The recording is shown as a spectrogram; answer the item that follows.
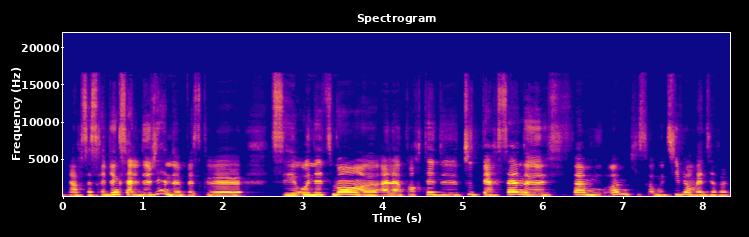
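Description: Her pitch fairly high and its variation ordinary, a woman is talking. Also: moderate pace. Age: 30s. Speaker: winegrower. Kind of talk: interview. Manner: halting.

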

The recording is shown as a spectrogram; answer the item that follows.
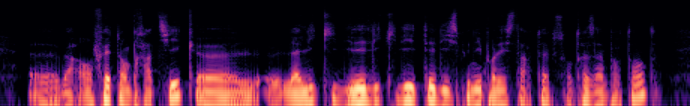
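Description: A man speaks at a fairly quick pace in a fairly low, dark, mellow voice that is somewhat breathy, with ordinary pitch variation. The sound is dry and close with no echo, on a very clean recording with a silent background. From Paris region, France. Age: 50s. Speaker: tech consultant and author. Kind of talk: interview conversation.

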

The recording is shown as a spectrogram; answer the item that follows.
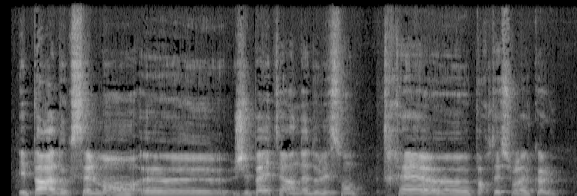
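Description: Amid noticeable background noise and audible room echo, a man of medium pitch speaks with lively intonation. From Charente-Maritime, western France. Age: 30s. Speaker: recovering alcoholic, creative consultant. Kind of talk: testimony interview. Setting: at his home apartment.

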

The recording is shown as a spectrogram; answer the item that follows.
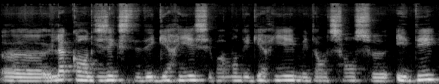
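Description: Somewhat breathy, a woman's voice keeps a fairly even intonation. She talks at a moderate pace. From France, Paris. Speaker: mountaineer and doctor. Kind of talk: interview. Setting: remote recording.

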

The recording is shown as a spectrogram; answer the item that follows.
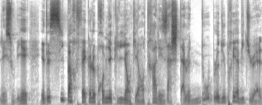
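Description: This is plain reading aloud. The words are read out as written.

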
